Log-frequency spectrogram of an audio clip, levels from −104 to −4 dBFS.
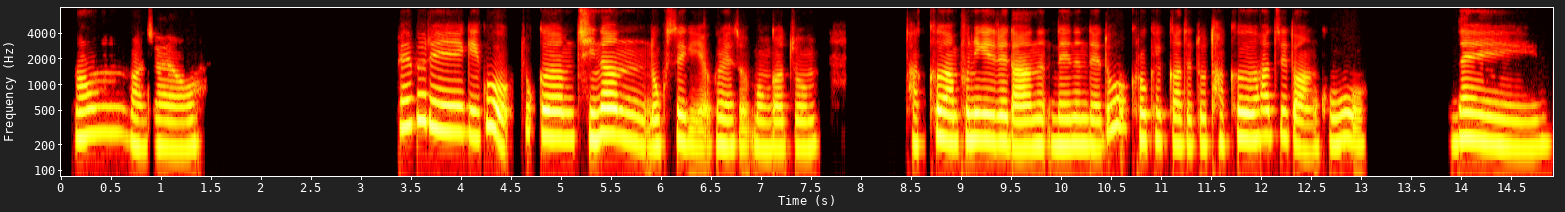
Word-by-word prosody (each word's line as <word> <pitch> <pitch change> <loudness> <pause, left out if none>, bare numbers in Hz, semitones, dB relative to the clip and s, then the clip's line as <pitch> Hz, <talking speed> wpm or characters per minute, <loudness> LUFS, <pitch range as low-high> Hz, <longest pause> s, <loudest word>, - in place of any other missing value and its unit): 아 240 0 +1 0.4
맞아요. 195 -1 -5 1.9
패브릭이고 320 - +2
쪼끔 245 -3 +3
진한 240 -3 +4
녹색이에요. 200 +2 -3
그래서 200 -1 -4
뭔가 185 -1 -4
좀 190 +1 -6 0.9
다크한 220 +1 +1
분위기를 225 -2 +3
나는 195 +1 +1
내는데도 200 - -2
그렇게까지 225 -3 -3
또 205 0 -5
다크하지도 235 +2 0
않고 205 +5 -3 0.8
네 210 -4 -2
220 Hz, 205 characters per minute, -22 LUFS, 195-240 Hz, 1.9 s, 진한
